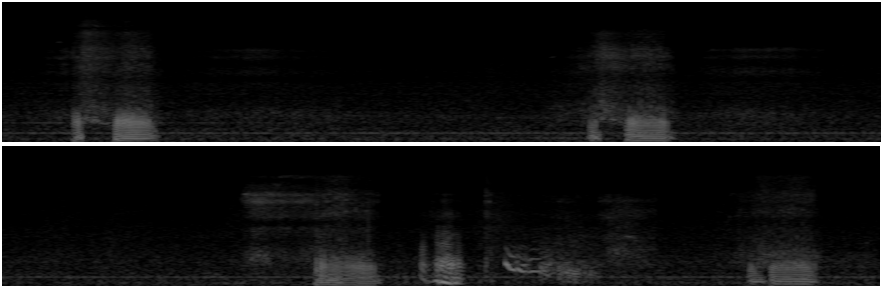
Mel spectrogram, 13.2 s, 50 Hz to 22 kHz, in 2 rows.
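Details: Petit, a black female pug born 18 November 2009, snoring in her sleep: short rasping snorts every few seconds, some doubled, with quiet stretches between and a faint steady hum behind.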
